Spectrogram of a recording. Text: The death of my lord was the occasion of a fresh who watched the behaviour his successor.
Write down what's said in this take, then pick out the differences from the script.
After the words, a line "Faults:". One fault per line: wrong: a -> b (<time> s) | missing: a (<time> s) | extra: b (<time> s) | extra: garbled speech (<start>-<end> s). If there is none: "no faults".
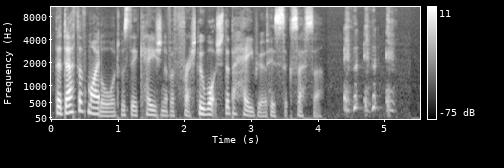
The death of my lord was the occasion of a fresh who watched the behaviour his successor.
Faults:
no faults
